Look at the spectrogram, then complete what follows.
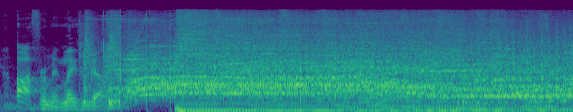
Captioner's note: cheers and applause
